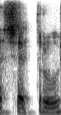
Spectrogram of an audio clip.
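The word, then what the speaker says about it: शत्रु: And the Tru in the Shatru should be high. Shatru.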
